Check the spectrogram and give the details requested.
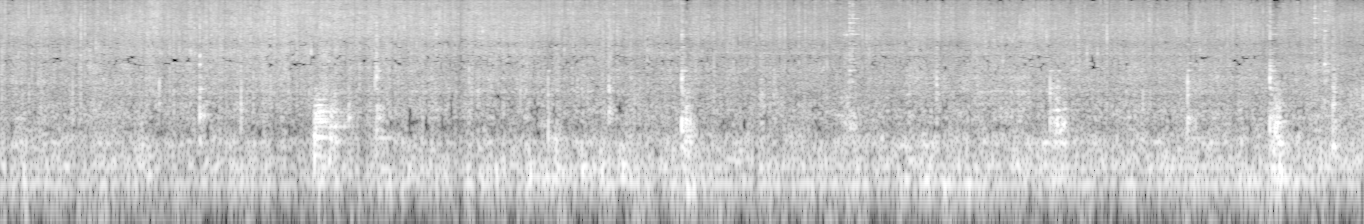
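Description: Chopped garlic and onion sizzling in hot oil with cooked greens in a pan, stirred throughout, with about five short scrapes or knocks of the stirring utensil against the pan.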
